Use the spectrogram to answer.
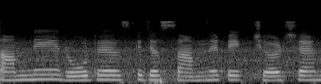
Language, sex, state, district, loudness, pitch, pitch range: Hindi, female, Chhattisgarh, Bilaspur, -27 LUFS, 205 Hz, 195-210 Hz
